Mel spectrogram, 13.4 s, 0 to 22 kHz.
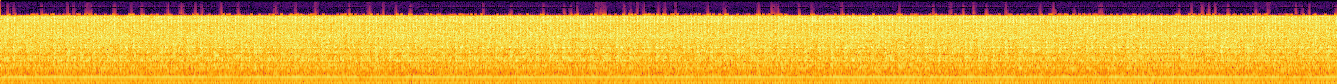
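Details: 2015 VW Polo Sedan (CFNA petrol), 76,000 km, cold start with new battery: steady even cold idle, smooth hum, no clatter; the cold-start knock it had since 2016 has suddenly disappeared.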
